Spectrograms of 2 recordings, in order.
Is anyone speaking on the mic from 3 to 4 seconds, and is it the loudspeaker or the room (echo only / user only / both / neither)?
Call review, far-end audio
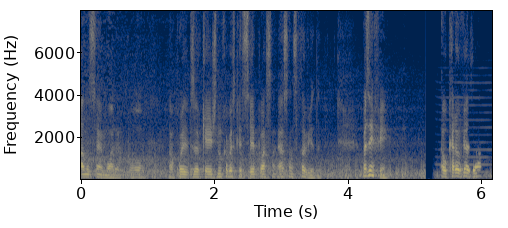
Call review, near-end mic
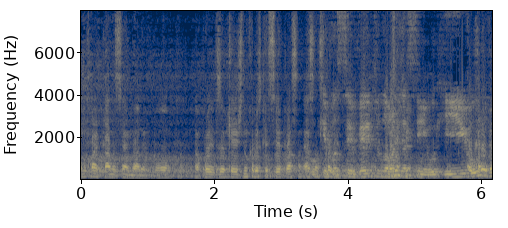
both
